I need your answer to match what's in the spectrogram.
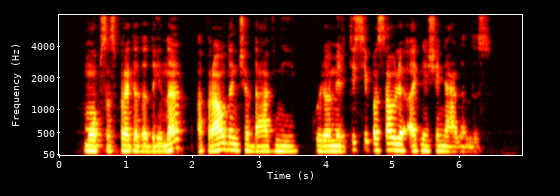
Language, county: Lithuanian, Panevėžys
